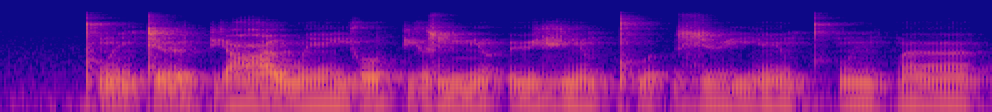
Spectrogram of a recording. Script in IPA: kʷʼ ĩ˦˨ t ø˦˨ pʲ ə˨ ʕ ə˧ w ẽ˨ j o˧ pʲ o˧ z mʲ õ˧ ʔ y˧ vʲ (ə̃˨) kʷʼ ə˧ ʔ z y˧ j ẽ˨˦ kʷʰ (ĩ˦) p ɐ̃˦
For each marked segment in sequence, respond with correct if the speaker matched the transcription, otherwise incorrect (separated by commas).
incorrect, correct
